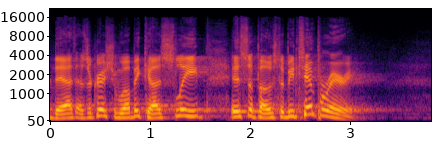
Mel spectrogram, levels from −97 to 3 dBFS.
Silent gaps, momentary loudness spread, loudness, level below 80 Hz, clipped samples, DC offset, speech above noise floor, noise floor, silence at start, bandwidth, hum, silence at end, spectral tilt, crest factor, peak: none; 4 LU; -17 LUFS; -70 dBFS; under 0.1%; under 0.1%; 36 dB; -53 dBFS; 0 s; 13.5 kHz; none; 0.7 s; -5.5 dB/octave; 16 dB; -2 dBFS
